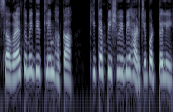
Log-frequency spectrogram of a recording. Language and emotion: Goan Konkani, neutral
